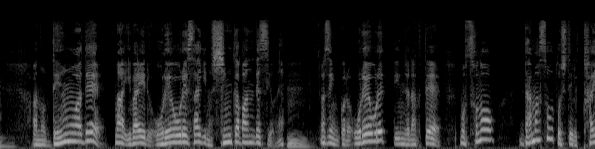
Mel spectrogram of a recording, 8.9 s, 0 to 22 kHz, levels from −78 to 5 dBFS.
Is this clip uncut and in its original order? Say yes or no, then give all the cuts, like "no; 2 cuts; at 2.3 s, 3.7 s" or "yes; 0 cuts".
no; 1 cut; at 1.7 s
